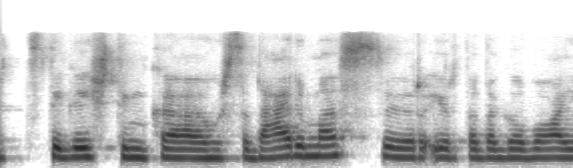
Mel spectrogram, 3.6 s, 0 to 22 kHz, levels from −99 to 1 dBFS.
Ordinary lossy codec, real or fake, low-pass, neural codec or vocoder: MP3, 96 kbps; real; 10.8 kHz; none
